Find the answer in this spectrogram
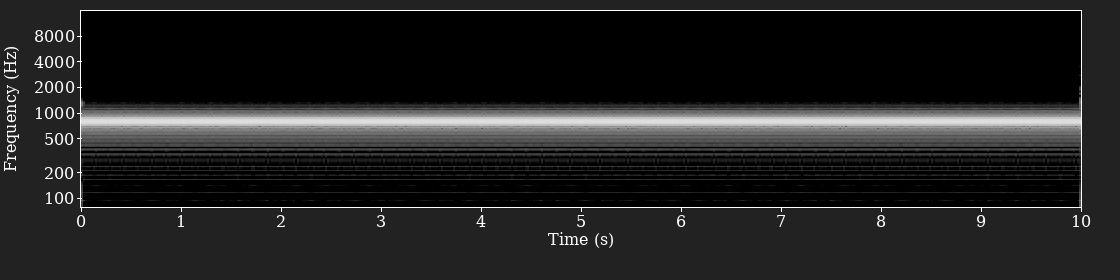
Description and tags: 800hz sine wave sound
